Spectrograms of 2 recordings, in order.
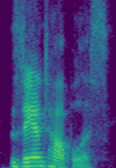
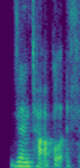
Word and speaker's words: Zantopoulos: Zantopoulos. Zantopoulos.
